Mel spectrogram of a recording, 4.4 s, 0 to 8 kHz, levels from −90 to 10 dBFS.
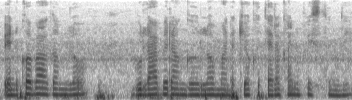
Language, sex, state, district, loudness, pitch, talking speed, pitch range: Telugu, female, Telangana, Hyderabad, -19 LUFS, 165 Hz, 110 wpm, 160-175 Hz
